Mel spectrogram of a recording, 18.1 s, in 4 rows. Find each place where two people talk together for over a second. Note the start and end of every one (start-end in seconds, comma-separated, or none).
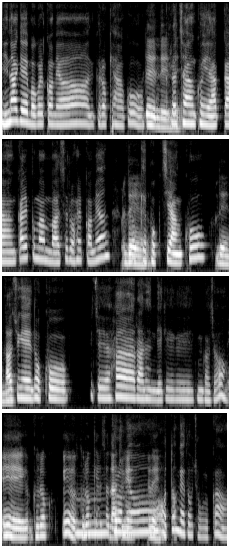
15.1-16.9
